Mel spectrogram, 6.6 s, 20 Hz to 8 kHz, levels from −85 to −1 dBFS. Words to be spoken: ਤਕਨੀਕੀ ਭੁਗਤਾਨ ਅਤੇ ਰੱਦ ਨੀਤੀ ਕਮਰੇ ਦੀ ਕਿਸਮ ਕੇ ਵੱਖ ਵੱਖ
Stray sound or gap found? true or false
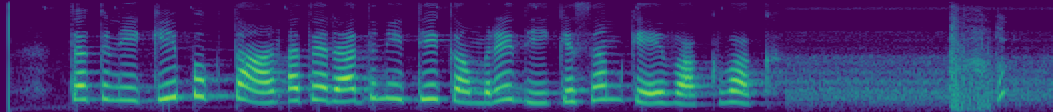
true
